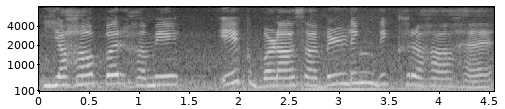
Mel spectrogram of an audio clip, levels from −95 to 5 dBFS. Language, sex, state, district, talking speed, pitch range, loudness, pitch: Hindi, female, Odisha, Nuapada, 130 wpm, 185-305 Hz, -15 LUFS, 275 Hz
